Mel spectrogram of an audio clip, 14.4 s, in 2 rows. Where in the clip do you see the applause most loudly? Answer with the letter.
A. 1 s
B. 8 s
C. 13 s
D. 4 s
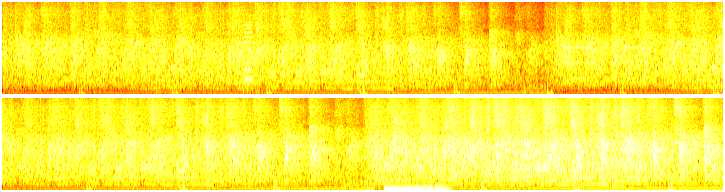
C.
